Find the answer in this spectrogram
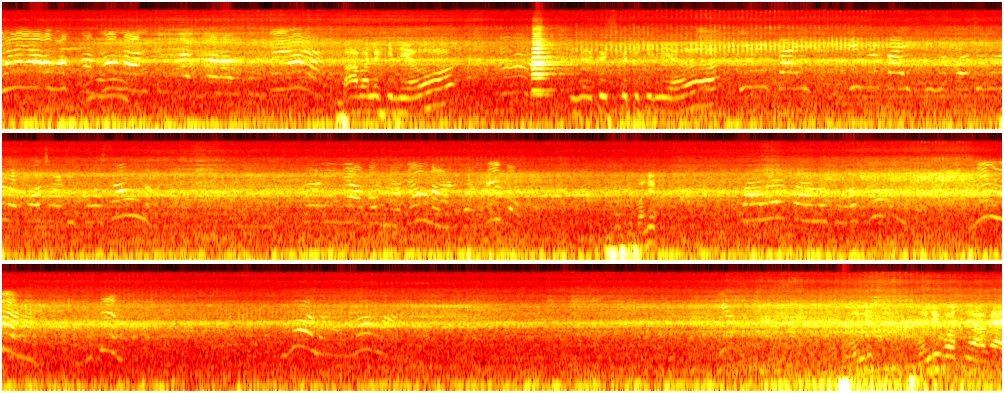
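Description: Riding a motorbike through town: a low steady engine hum and wind noise, with a short vehicle horn toot about five seconds in.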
